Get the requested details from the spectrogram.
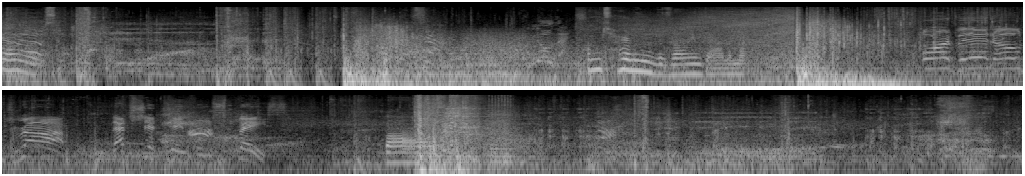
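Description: A pistol fires in sharp, rapid shots.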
